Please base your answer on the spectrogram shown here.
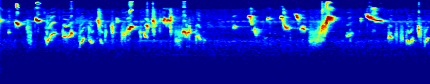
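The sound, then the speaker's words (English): A young banded wren calls in a string of many high, thin chirps and short whistled notes, delivered in irregular bursts with brief gaps, fairly faint over a quiet background and without any talk. “This is a young banded wren. So it's kind of like a recording of a young child that's just learning how to talk.”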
